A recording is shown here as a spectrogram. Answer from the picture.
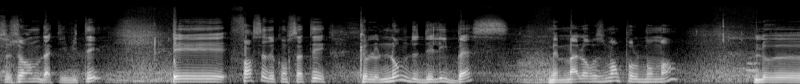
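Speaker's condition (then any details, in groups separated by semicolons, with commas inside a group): No condition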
